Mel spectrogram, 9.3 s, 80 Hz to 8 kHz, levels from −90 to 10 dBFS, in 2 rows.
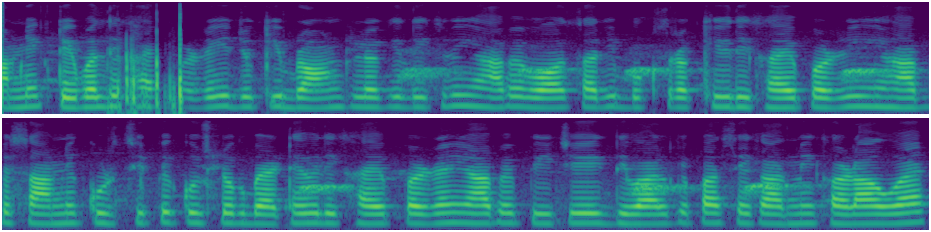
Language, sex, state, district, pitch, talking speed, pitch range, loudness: Hindi, female, Maharashtra, Chandrapur, 210 Hz, 305 wpm, 205-215 Hz, -18 LUFS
